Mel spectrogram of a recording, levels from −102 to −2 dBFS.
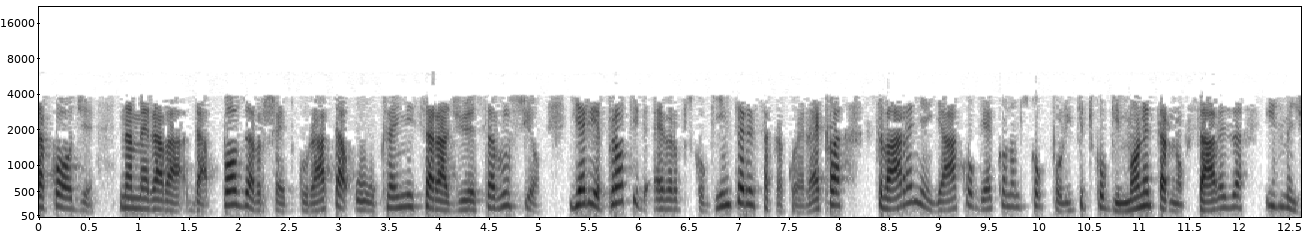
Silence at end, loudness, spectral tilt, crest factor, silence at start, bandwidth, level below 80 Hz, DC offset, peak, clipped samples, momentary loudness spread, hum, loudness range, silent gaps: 0.05 s; -22 LUFS; -9 dB/octave; 20 dB; 0 s; 4.1 kHz; -66 dBFS; under 0.1%; -2 dBFS; under 0.1%; 14 LU; none; 2 LU; none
